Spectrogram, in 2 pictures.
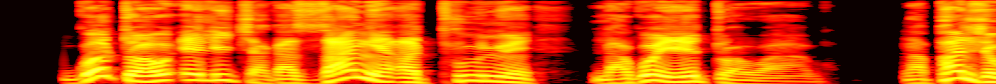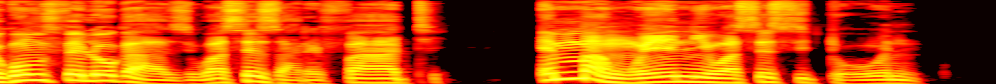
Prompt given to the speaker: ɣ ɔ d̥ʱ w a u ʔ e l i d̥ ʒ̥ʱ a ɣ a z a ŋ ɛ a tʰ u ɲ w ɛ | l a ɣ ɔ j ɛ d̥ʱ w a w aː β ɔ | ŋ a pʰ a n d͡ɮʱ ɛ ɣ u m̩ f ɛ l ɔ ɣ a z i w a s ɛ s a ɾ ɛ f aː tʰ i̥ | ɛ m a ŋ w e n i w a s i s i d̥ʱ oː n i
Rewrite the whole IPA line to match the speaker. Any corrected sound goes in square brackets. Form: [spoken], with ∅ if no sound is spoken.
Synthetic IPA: ɣ ɔ d̥ʱ w a u ʔ e l i d̥ ʒ̥ʱ a ɣ a z a ŋ ɛ a tʰ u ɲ w ɛ | l a ɣ ɔ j ɛ d̥ʱ w a w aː β ɔ | ŋ a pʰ a n d͡ɮʱ ɛ ɣ [o] m̩ f ɛ l ɔ ɣ a z i w a s ɛ [z] a ɾ ɛ f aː tʰ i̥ | ɛ m a ŋ w e n i w a s [e] s i d̥ʱ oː n i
